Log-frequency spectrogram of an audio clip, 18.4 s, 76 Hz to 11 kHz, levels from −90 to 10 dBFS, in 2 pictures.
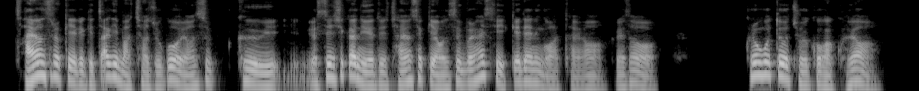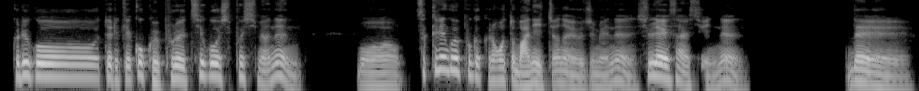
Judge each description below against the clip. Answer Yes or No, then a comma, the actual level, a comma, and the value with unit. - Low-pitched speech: Yes, low, 125 Hz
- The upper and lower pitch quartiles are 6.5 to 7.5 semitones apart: No, wide, 8.3 semitones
